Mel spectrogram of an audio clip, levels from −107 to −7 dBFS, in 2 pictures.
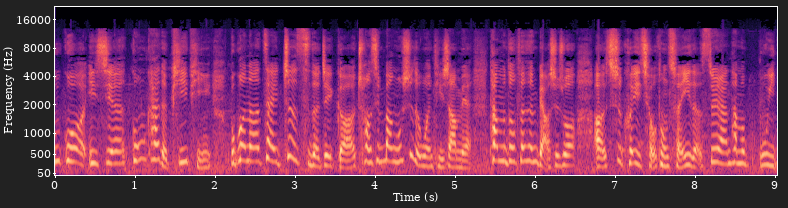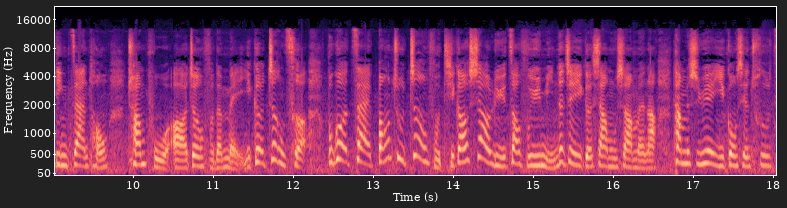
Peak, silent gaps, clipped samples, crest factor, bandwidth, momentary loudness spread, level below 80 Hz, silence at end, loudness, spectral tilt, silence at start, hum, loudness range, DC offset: -2 dBFS; none; under 0.1%; 20 dB; 13.5 kHz; 4 LU; -58 dBFS; 0 s; -23 LUFS; -2.5 dB/octave; 0 s; none; 1 LU; under 0.1%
